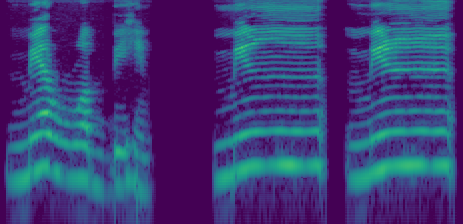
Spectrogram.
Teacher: नून की आवाज नहीं आनी चाहिए, मीम को रा से मिलाना है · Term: इदगाम बिला गुन्ना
